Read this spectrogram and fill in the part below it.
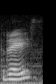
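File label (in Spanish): "tres", Spanish; Letter World v1.98a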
